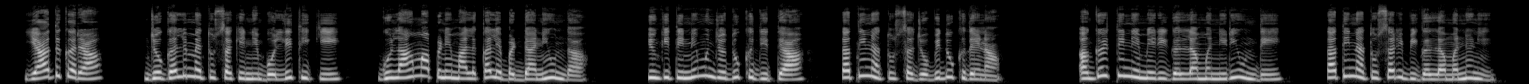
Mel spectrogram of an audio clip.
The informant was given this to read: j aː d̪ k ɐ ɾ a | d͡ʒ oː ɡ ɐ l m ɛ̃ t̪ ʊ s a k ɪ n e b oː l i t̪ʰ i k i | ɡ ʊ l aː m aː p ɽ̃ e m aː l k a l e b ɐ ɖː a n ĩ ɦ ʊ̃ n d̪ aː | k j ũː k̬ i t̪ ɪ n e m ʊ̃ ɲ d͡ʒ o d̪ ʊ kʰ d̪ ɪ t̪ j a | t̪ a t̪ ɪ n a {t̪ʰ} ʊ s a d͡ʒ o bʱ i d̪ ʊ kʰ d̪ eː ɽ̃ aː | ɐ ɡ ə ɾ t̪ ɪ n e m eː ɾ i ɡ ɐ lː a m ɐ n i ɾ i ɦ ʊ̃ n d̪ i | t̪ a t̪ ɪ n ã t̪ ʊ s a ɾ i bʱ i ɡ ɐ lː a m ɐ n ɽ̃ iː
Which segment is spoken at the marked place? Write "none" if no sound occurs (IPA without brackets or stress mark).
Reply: t̪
